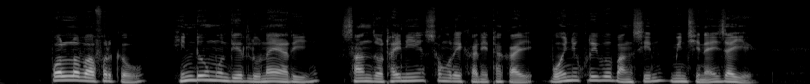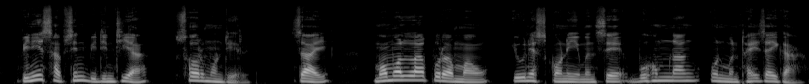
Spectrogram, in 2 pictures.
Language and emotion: Bodo, neutral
